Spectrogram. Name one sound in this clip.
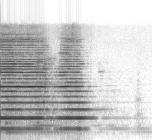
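A violin plays a sustained note up close.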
